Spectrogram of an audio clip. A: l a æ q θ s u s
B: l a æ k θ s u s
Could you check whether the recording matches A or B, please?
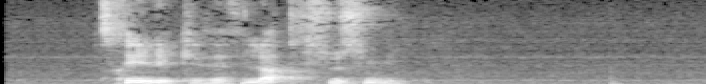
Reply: A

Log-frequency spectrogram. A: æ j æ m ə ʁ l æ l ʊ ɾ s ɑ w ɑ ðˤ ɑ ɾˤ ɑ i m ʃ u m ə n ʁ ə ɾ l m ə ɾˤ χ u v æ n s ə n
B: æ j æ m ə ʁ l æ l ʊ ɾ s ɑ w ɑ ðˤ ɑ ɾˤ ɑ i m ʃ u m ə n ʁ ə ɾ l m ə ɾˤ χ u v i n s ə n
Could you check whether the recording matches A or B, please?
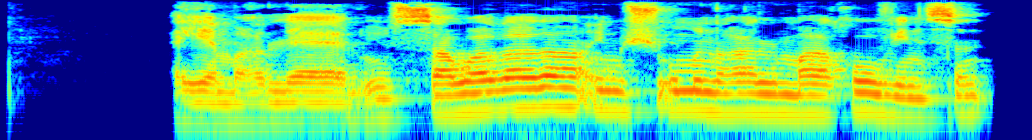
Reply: B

